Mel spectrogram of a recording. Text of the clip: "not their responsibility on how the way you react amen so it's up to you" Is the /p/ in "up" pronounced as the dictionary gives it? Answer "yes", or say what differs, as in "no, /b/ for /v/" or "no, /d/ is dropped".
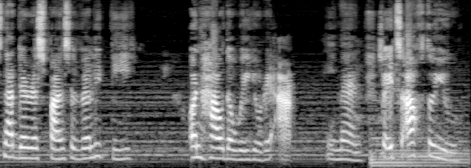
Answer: no, /f/ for /p/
